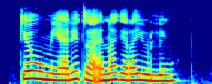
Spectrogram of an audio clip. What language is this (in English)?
Masai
